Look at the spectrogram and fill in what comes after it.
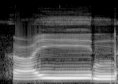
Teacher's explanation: দুই নাম্বার মাখরাজ হলকের মধ্যখান হইতে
